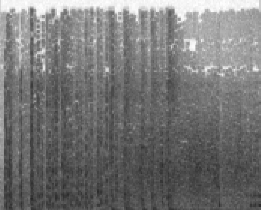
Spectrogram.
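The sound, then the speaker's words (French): Fireworks pyrotechnic effect: dense, continuous crackling with rapid popping bursts and low rumbling booms, loud throughout the whole stretch, with no voices. “Feu d'artifice, effet pyrotechnique.”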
